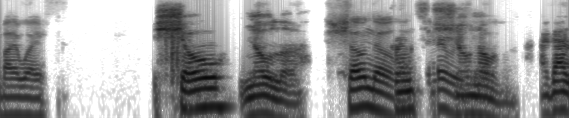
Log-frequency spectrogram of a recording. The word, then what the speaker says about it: Shonola: you say your last name by the way show nola show no no i got a nickname from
